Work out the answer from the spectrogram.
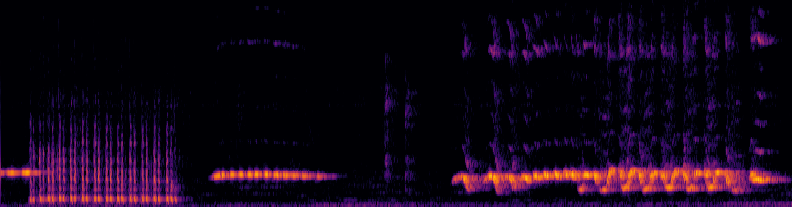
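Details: Newly acquired white-rumped shama of the Medan type, singing while pushing its tail: a harsh buzzy rattle, a long steady whistle, then a rapid, slightly rising warbled trill.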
